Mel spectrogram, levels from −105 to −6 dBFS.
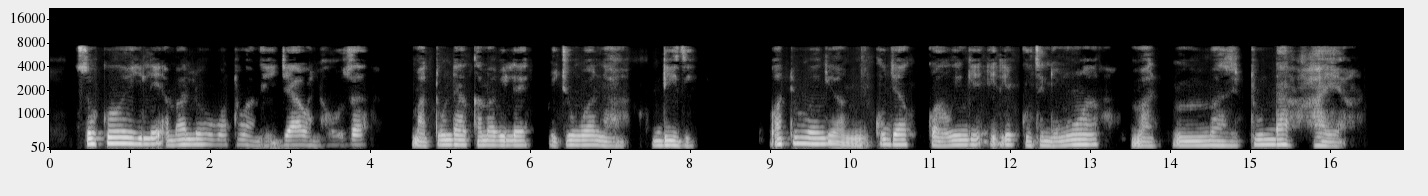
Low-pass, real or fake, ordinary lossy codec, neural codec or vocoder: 7.2 kHz; fake; MP3, 64 kbps; codec, 16 kHz, 4 kbps, X-Codec, WavLM features, trained on Multilingual LibriSpeech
